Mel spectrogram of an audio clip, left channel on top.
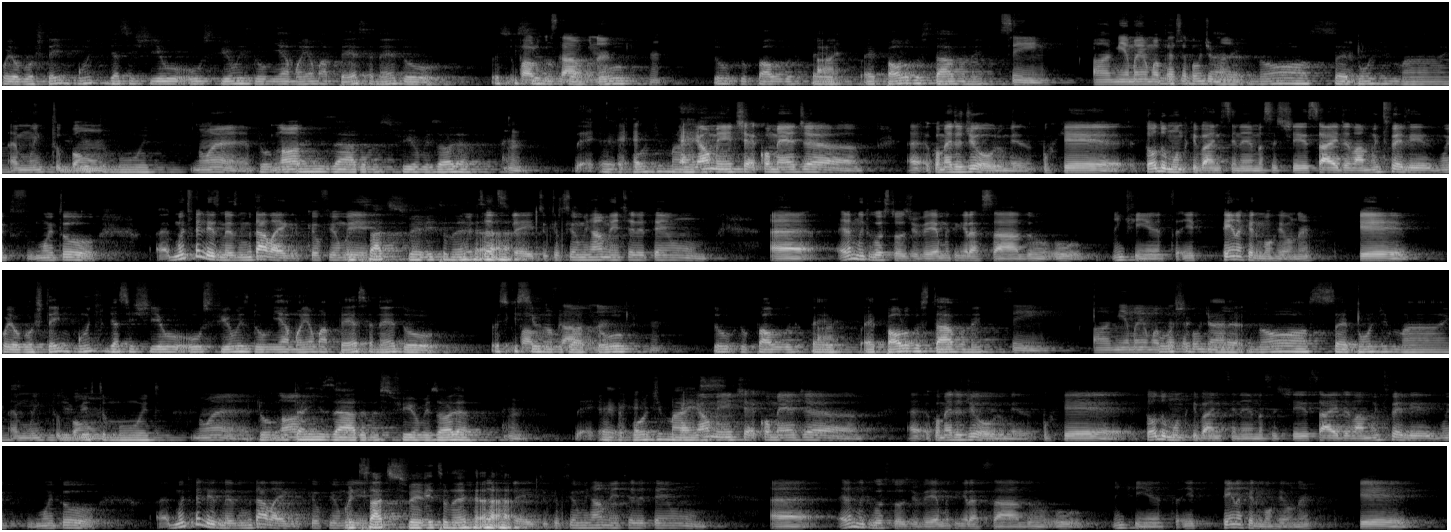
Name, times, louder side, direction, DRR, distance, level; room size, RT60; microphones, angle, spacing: voice 1, 0.0-4.3 4.9-6.2 7.1-8.3 8.6-9.8 11.6-11.7 12.1-15.9 17.0-19.2 20.4-21.4 32.4-34.0, right 2 dB, 40° right, 10 dB, 0.8 m, -24 dB
voice 2, 5.1-6.1 6.5-6.6 8.1-8.4 10.1-10.5 10.9-12.4 13.4-13.5 14.5-15.5 16.4-17.5 19.5-19.8 20.2-20.9 21.2-23.1 23.5-30.0 30.5-32.8 33.5-36.0 36.6-39.8 40.0-42.1 42.5-43.0, left 4 dB, 50° left, 14 dB, 0.5 m, -26 dB
16.0 x 14.5 x 5.5 m, 1.2 s
head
